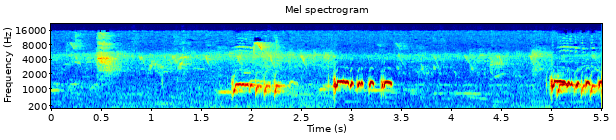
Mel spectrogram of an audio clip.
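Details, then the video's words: Zebra dove, a local bird singing strongly, recorded to coax other zebra doves into song; three short phrases of quick, bubbling trilled coos, each a rapid stutter ending in a held note, spaced about a second and a half apart. "Suara indah perkutut lokal gacor untuk pancingan"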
